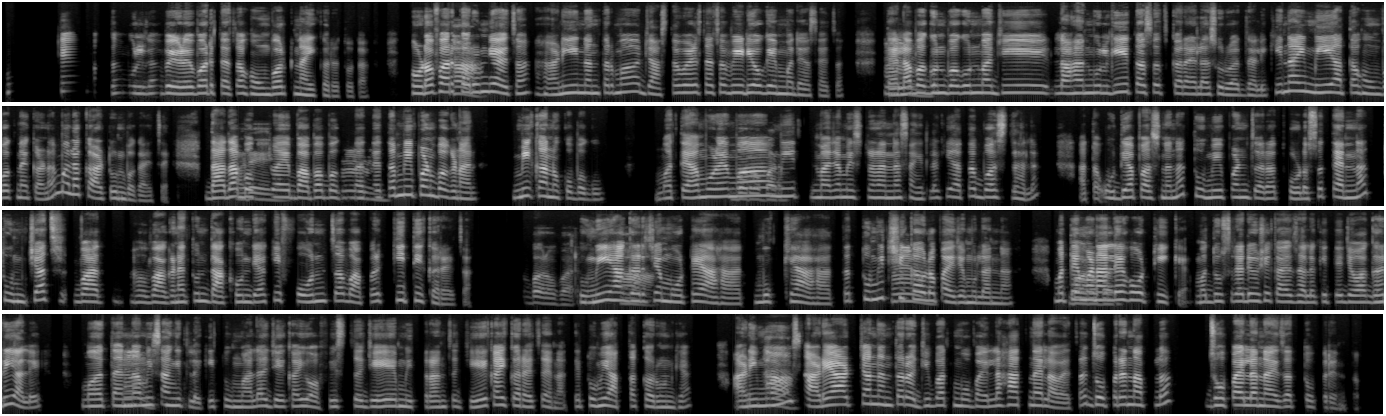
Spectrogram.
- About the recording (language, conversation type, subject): Marathi, podcast, घरात फोन-मुक्त वेळ तुम्ही कसा ठरवता?
- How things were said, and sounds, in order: other background noise; unintelligible speech; tapping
